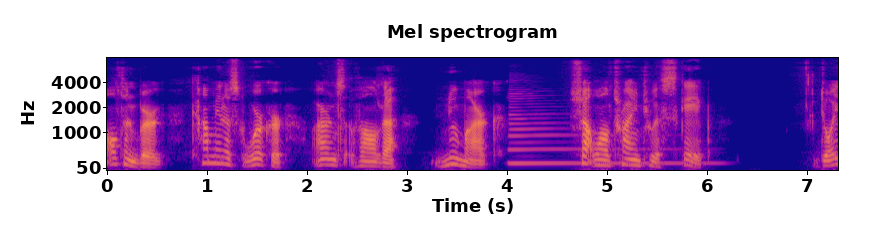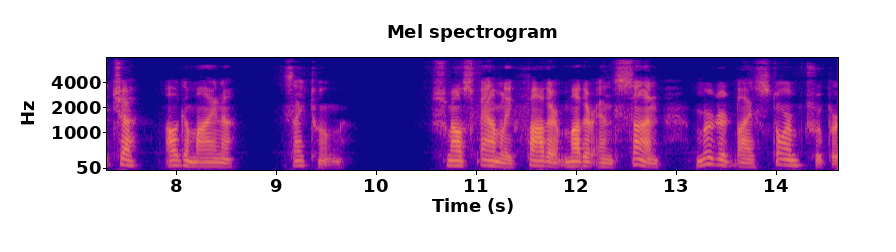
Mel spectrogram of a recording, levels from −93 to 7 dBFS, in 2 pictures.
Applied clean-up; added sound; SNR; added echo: none; Wind instrument, woodwind instrument; 18 dB; none.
